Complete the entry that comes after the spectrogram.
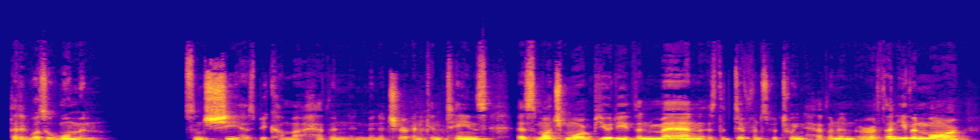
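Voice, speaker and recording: A man's voice: on the high side, a bit bright. A man playing a proud, impetuous young prince in a dramatic play reading, declaiming emphatically and floridly.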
